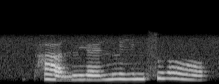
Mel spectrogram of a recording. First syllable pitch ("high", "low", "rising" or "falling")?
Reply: low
